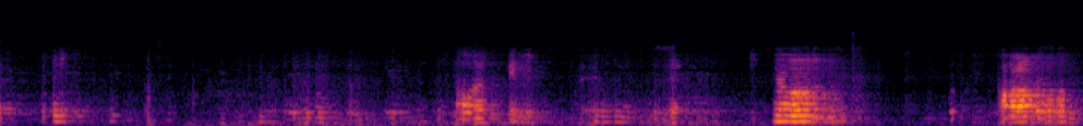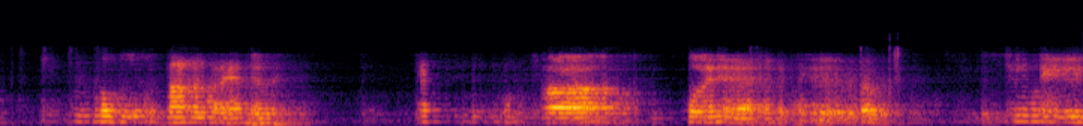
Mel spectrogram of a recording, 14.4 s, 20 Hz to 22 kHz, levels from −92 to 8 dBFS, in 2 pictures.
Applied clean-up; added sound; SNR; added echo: neural mask model DeepFilterNet 3.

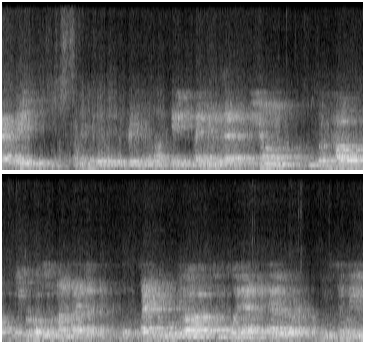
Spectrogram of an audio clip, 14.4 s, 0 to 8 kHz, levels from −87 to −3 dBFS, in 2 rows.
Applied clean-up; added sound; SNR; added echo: neural separator model SepFormer DNS4.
